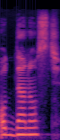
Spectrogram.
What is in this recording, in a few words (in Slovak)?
"oddanosť", slovenské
